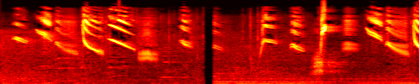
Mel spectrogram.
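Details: Trinca-ferro 'abrir canto' song: steady stream of loud downward-sweeping whistles mixed with short buzzy notes, broken by a brief silent gap midway, over a low hum.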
